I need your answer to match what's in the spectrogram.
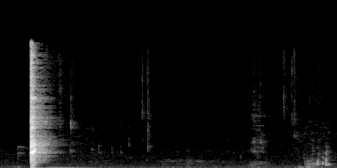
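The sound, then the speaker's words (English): A single sharp clink of teacups touching in a toast to Smokey, a dog, loud, with a brief ringing decay, followed by silence and a faint murmured voice at the very end. “Cheers to Smokey. Cheers to Smokey.”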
